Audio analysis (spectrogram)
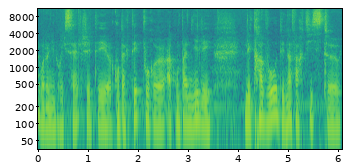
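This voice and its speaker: A man's voice: sits low, dark tone, slight background noise. A man who mentors artists, speaking reflectively in an interview with frequent hesitations.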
